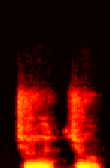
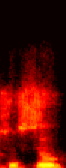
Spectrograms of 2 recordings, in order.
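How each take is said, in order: First: The word begins with a 'ch' sound. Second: The word begins with an 's' sound. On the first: The speaker calls it wrong. "ih kok dia ngomongnya cucu gitu ya" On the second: The speaker calls it right. "bukan cucu tapi susu"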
